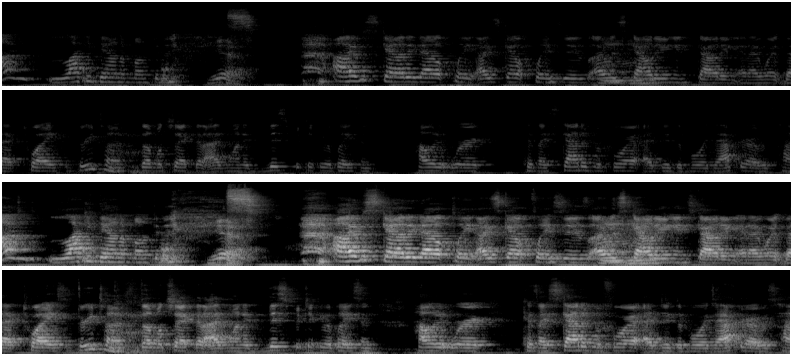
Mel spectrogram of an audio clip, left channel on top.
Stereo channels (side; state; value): left; quieter; 17.5 dB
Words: lock it down a month in advance. Yeah. I've scouted out I scout places. I was scouting, and I went back 3 times to double check that I wanted this particular place and how would it work. Because I scouted before I did the boards after I was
